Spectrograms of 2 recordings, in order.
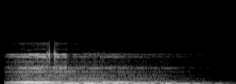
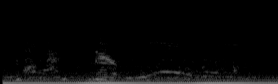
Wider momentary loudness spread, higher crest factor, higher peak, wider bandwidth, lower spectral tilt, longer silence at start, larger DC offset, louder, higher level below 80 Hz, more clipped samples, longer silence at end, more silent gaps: first, 21 LU vs 6 LU; about the same, 14 dB vs 12 dB; first, -8 dBFS vs -30 dBFS; second, 2.8 kHz vs 3.5 kHz; first, -13 dB/octave vs -9.5 dB/octave; about the same, 0.05 s vs 0.05 s; neither; first, -24 LUFS vs -45 LUFS; first, -34 dBFS vs -42 dBFS; neither; first, 0.15 s vs 0 s; neither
